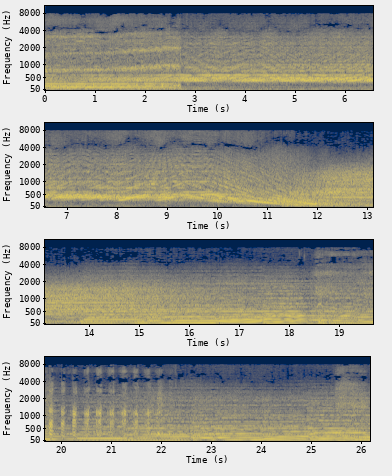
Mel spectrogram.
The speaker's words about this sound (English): This would be a jingle done on Caroline many, many moons ago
